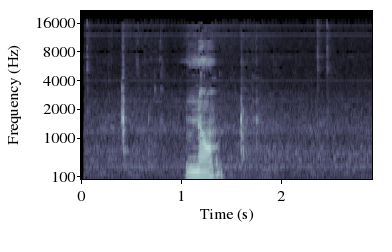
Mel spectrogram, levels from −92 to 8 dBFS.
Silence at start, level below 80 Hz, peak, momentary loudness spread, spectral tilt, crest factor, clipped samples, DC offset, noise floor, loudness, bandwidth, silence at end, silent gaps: 0.4 s; -58 dBFS; -2 dBFS; 28 LU; -5 dB/octave; 22 dB; under 0.1%; under 0.1%; -46 dBFS; -21 LUFS; 17 kHz; 1.25 s; none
